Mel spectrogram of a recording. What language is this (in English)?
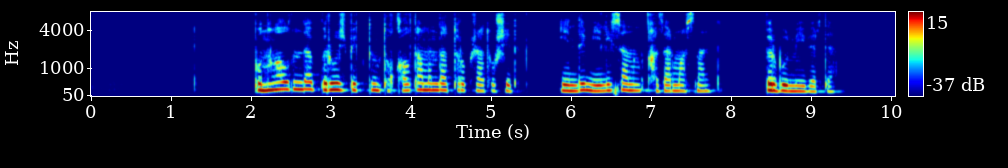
Kazakh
